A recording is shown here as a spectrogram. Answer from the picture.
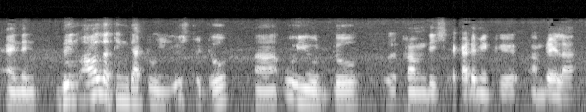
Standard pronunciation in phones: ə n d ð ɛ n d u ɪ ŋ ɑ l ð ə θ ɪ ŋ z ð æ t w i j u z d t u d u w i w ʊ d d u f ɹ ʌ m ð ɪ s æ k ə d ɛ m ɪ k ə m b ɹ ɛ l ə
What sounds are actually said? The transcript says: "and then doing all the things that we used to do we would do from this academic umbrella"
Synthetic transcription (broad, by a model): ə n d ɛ n d u ɪ ŋ ɑ l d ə t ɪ ŋ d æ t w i j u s t u d u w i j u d d u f ɹ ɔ m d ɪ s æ k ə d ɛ m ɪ k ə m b ɹ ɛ l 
